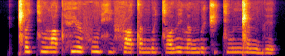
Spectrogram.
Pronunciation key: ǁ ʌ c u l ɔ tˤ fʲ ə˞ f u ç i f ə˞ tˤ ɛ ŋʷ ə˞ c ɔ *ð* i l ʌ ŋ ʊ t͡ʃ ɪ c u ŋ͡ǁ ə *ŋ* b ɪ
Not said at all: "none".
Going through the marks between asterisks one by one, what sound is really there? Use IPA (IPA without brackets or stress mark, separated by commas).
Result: ð, ŋ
